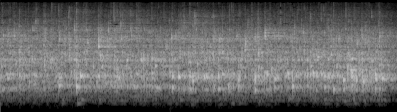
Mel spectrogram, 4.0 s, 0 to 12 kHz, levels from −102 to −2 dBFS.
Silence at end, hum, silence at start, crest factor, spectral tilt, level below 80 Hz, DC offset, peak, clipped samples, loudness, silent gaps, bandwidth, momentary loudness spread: 0 s; none; 0 s; 18 dB; 6 dB/octave; under -90 dBFS; under 0.1%; -12 dBFS; under 0.1%; -29 LUFS; none; 11.5 kHz; 3 LU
